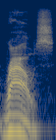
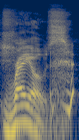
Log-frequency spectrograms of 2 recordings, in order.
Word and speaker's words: Rao's: is for me, I always say it with Rao's, and it's Rao's. It's not Rouse. Get that out of your head. Never call it Rouse. You sound ridiculous. Okay. Rao's.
